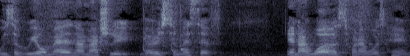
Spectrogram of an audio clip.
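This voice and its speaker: A medium-pitched woman with a Chinese accent at a fairly slow pace, with audible room echo and noticeable background noise. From China. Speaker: livestreamer. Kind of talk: emotional livestream talk. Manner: halting.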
